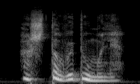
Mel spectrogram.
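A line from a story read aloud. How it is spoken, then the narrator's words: Trembling voice. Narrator (Russian): спрашиваю дрожащим голосом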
